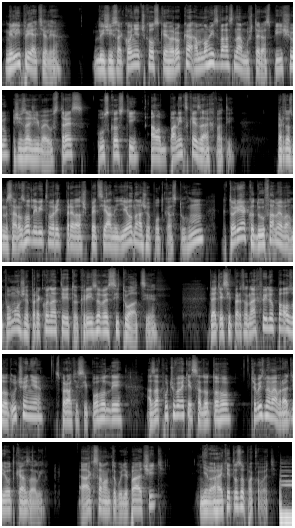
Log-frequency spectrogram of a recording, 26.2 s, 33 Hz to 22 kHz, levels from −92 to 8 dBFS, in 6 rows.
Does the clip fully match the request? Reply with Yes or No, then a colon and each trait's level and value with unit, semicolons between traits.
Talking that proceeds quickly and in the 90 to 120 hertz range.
No: fast, 170 wpm; low, 135 Hz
